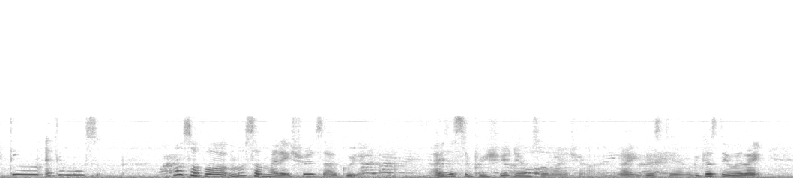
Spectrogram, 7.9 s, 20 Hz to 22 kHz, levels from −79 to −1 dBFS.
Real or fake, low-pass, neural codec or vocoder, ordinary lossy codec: real; none; none; none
